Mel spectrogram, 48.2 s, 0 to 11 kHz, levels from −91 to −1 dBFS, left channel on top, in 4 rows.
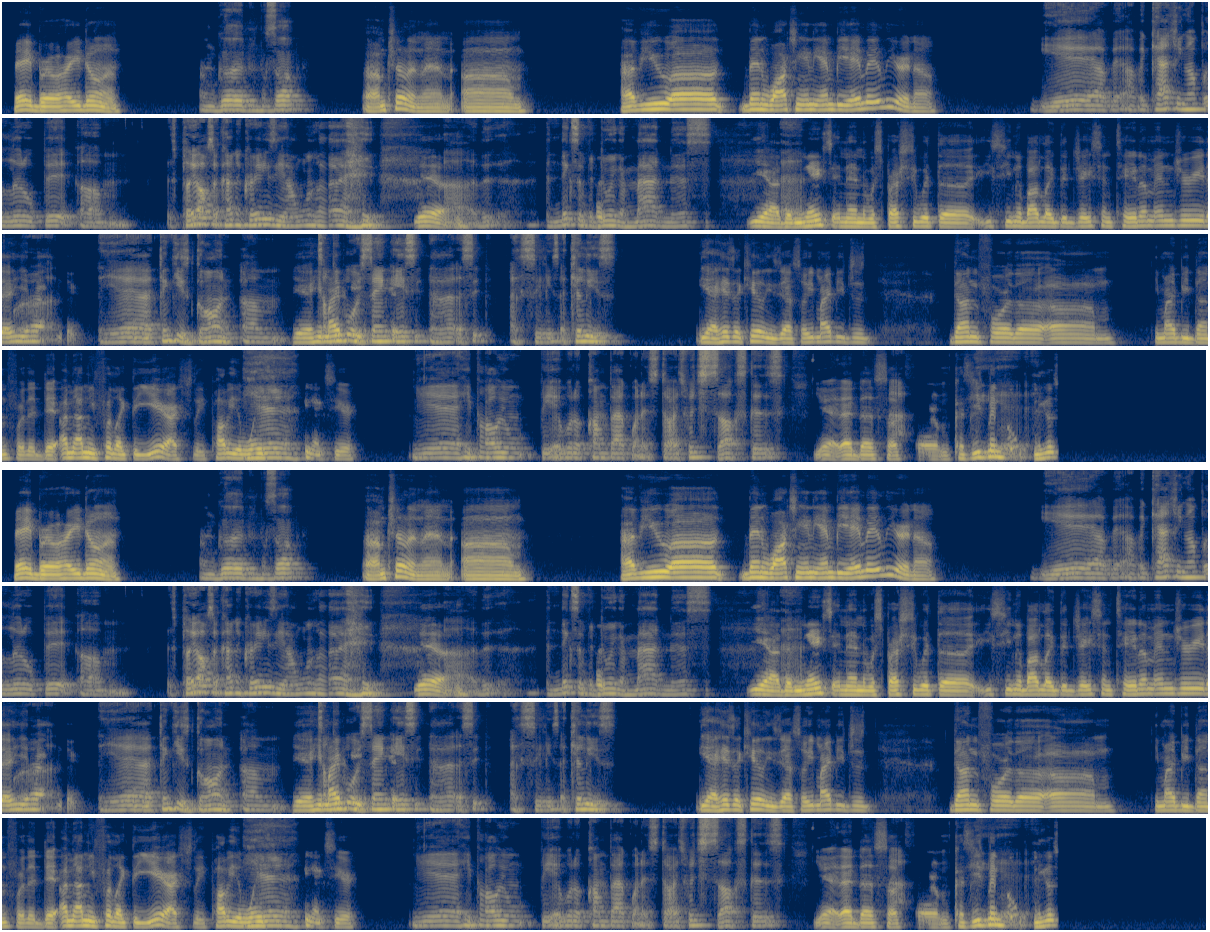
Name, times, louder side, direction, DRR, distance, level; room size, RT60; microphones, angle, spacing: voice 1, 0.1-1.2 3.6-5.3 6.2-9.3 16.2-16.7 18.0-18.1 19.5-24.9 25.5-25.6 27.0-27.7 31.1-32.8 33.6-35.2 35.7-38.8 39.2-39.7 44.3-46.8, right 1 dB, 15° right, 0.7 m, -22 dB
voice 2, 2.0-3.1 10.3-13.4 13.7-19.1 19.9-20.3 24.2-24.7 25.1-27.0 27.3-30.3 38.6-39.2 40.3-44.0 45.1-45.2 45.9-46.5, left 1 dB, 10° left, 1.2 m, -32 dB
head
